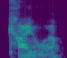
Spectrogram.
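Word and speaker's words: CCIOA: We provide information to homeowners regarding their basic rights and responsibilities under the Colorado Common Interest Ownership Act, commonly pronounced by its initials, KIOA.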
